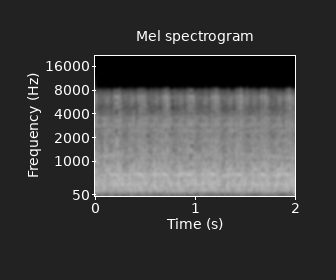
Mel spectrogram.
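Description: Bernina 770QE sewing machine running at a steady speed, stitching a seam through strips of quilting cotton. The hum is even, with a faint constant tone.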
